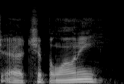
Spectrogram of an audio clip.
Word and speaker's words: Cipollone: Speaking of which, Cipollone, is that how you pronounce his name? He is the White House counsel, right? – Yes.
